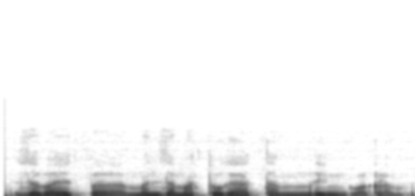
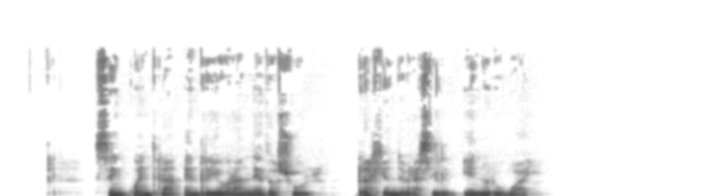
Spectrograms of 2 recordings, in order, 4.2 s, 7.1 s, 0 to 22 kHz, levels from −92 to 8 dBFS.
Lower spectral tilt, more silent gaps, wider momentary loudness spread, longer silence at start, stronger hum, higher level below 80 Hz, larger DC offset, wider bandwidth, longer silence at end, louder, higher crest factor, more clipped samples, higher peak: first, -14 dB/octave vs -5.5 dB/octave; neither; about the same, 9 LU vs 10 LU; second, 0.05 s vs 0.45 s; neither; first, -38 dBFS vs -68 dBFS; neither; second, 2.6 kHz vs 17 kHz; second, 0 s vs 1.8 s; first, -17 LUFS vs -25 LUFS; about the same, 14 dB vs 18 dB; neither; first, -2 dBFS vs -10 dBFS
